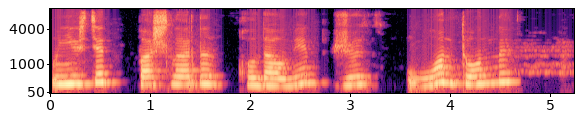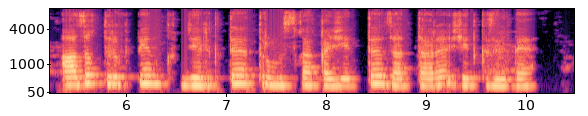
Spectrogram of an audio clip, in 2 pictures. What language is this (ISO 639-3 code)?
kaz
